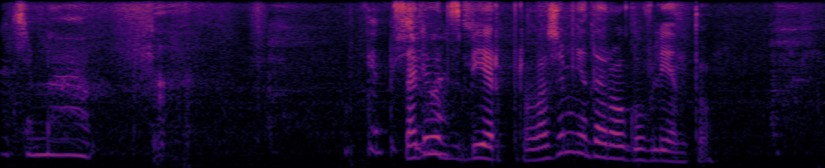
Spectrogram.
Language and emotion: Russian, positive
